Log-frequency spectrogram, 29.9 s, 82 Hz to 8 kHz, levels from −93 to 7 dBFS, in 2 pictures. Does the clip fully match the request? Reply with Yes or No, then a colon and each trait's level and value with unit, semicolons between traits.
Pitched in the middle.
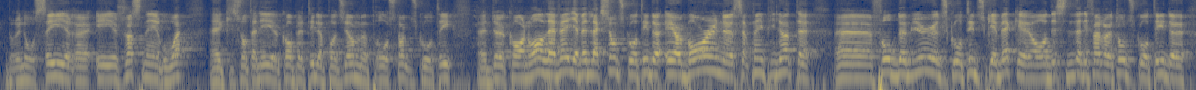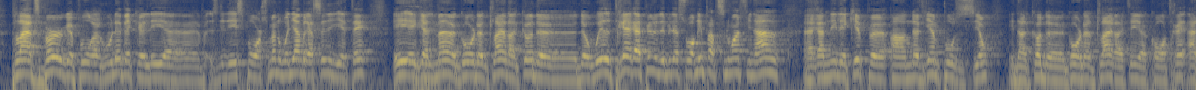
Yes: medium, 160 Hz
